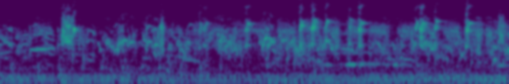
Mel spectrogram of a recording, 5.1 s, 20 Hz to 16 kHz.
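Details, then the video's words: Several budgies chirping together, a dense run of overlapping squawky chirps and scratchy warbles with no pause, recorded August 14, 2024, with a soft low background hum. "Budgies sounds for lonely birds birds chirping sounds"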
